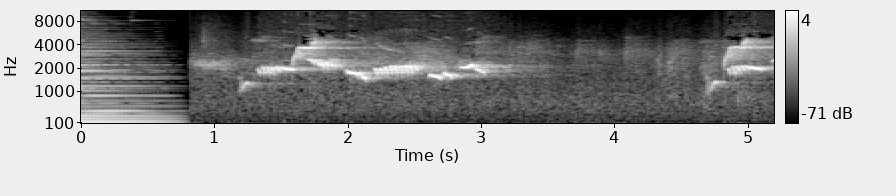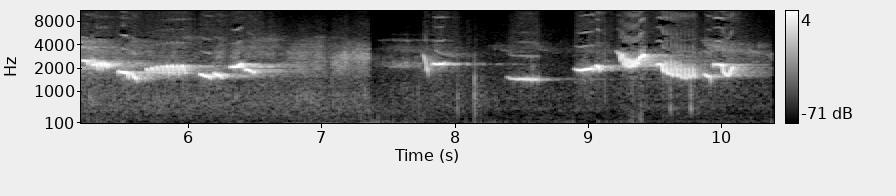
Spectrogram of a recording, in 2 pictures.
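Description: A music chord fades out, then a songbird sings short warbling phrases, about four of them with pauses in between.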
